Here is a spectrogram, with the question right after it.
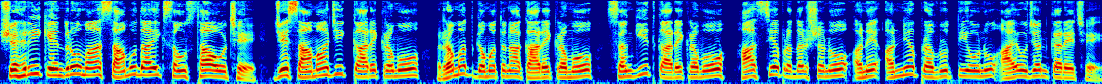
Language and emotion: Gujarati, neutral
